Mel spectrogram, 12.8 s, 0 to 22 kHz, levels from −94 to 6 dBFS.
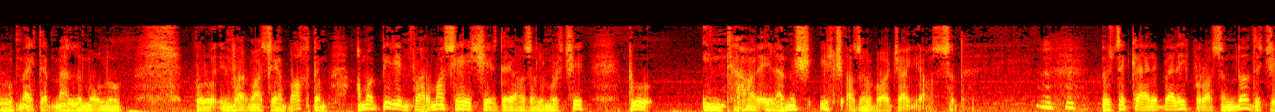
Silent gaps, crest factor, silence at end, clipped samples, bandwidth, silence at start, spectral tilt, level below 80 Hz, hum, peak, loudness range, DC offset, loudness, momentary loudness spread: none; 16 dB; 0 s; under 0.1%; 8.8 kHz; 0 s; -6 dB/octave; -30 dBFS; none; -4 dBFS; 2 LU; under 0.1%; -19 LUFS; 7 LU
